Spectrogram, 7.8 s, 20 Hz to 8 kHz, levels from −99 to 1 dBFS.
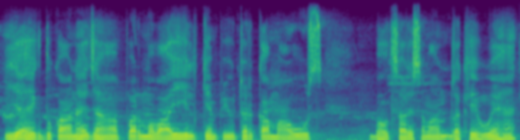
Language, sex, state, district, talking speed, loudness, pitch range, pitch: Hindi, male, Jharkhand, Deoghar, 125 wpm, -14 LUFS, 130-140 Hz, 135 Hz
